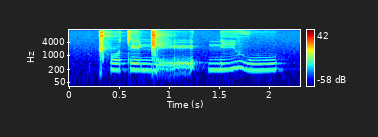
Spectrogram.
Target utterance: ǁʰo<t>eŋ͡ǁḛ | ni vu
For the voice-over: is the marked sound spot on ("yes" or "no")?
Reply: yes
